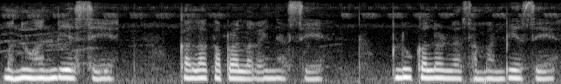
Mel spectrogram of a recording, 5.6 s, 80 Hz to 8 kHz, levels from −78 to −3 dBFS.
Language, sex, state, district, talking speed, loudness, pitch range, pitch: Nagamese, female, Nagaland, Dimapur, 140 wpm, -14 LUFS, 215-235 Hz, 225 Hz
